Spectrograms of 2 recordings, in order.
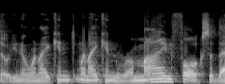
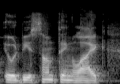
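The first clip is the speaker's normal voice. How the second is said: ordinary delivery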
